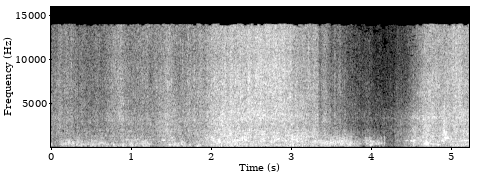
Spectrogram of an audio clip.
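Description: Water splashing and sloshing against a boat's hull as a large fish thrashes at the surface; the splashing is loudest from about two to three seconds in.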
